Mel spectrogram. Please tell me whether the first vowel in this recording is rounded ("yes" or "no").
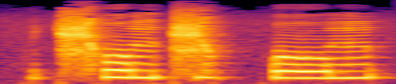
yes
